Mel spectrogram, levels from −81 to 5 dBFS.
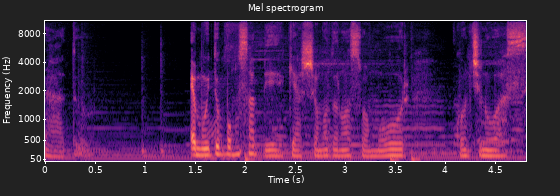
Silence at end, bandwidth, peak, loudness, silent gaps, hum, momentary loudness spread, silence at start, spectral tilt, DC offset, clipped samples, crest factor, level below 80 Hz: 0 s; 11 kHz; -2 dBFS; -22 LUFS; none; none; 22 LU; 0 s; -3.5 dB/octave; under 0.1%; under 0.1%; 22 dB; -44 dBFS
